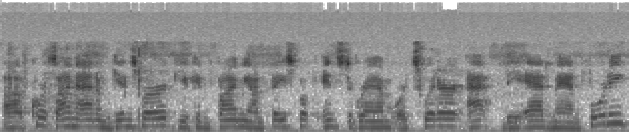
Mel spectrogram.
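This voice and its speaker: Man, forties or older, higher-pitched, halting, earnest, casual radio host, internet call, faint noise. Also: poor audio. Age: 40s or older. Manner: halting, earnest, effusively thankful. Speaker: show host and director. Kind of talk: casual live radio chat. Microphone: Skype-type connection.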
